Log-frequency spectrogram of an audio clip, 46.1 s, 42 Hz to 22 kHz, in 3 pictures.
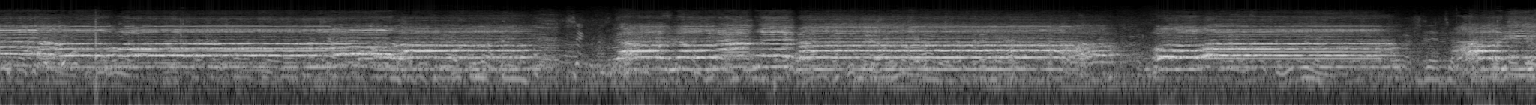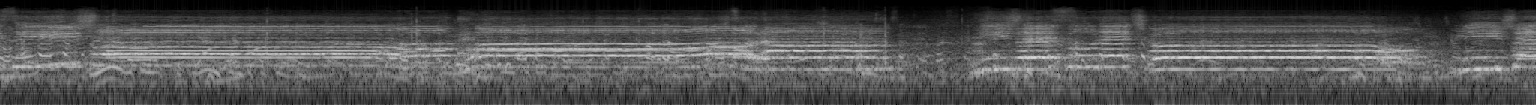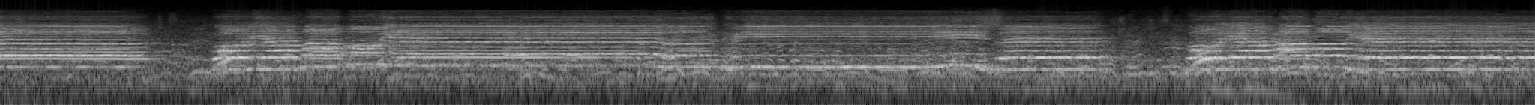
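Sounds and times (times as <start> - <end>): women's choir singing a cappella: 0.0 - 46.0.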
